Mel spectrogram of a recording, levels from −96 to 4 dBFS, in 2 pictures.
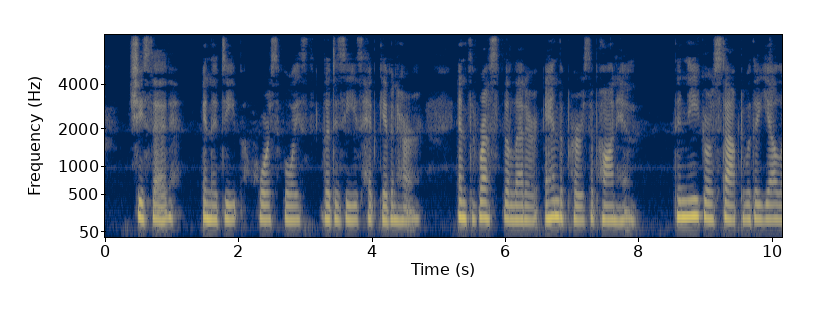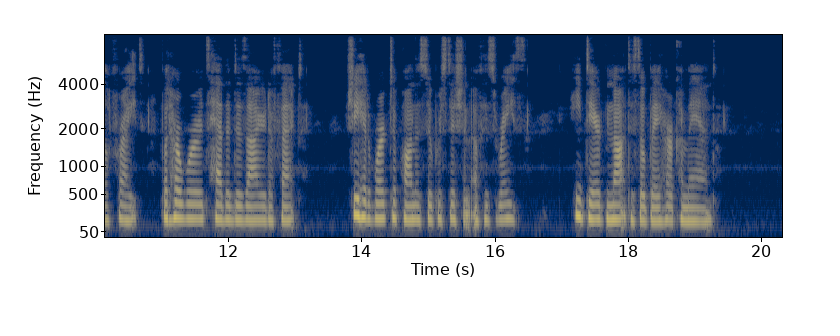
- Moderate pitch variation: No, narrow, 1.8 semitones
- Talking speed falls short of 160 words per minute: Yes, average, 150 wpm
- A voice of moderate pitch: Yes, medium, 175 Hz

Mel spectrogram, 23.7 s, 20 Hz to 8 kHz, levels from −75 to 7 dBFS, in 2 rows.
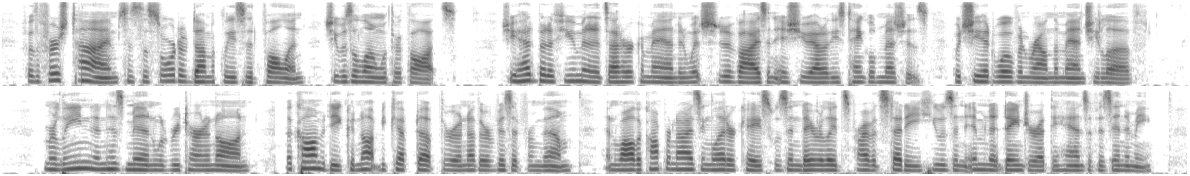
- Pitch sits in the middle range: Yes, medium, 175 Hz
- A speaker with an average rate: No, fast, 220 wpm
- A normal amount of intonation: No, narrow, 2.2 semitones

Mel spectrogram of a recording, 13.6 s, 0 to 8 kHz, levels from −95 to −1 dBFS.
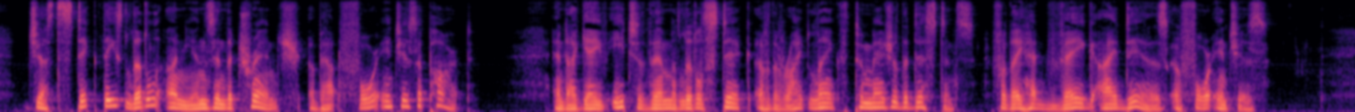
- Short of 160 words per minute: No, average, 165 wpm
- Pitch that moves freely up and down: No, average, 4.5 semitones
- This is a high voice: No, low, 115 Hz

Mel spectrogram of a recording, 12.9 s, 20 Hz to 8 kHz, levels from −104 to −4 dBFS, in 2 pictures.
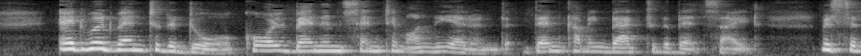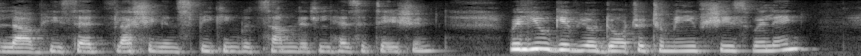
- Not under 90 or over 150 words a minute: No, average, 190 wpm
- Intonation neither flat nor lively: Yes, average, 3.2 semitones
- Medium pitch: No, high, 215 Hz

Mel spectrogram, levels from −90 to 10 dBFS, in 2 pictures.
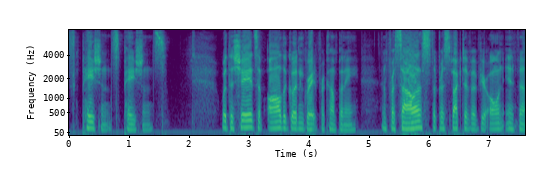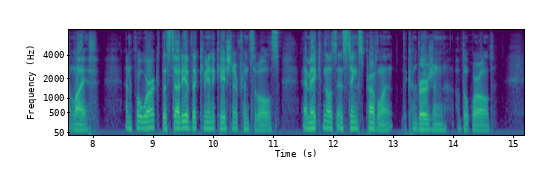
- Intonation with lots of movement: No, average, 3.4 semitones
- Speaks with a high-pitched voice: No, low, 125 Hz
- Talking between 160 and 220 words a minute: Yes, average, 170 wpm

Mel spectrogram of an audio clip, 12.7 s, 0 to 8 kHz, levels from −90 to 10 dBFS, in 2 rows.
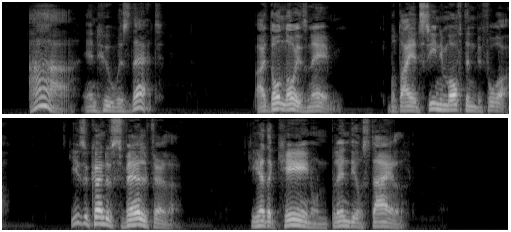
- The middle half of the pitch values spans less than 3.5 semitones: No, average, 4.7 semitones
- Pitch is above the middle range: No, low, 120 Hz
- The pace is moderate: Yes, average, 150 wpm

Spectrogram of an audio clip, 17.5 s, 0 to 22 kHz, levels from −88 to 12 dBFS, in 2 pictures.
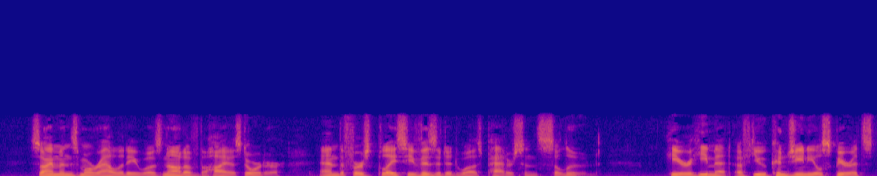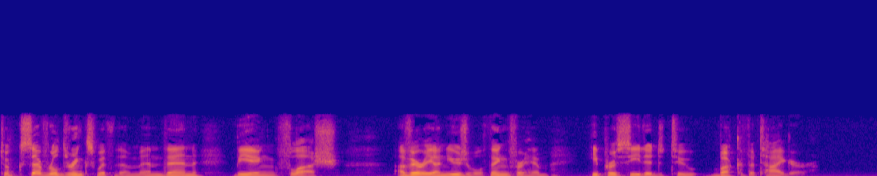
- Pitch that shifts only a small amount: No, average, 3.6 semitones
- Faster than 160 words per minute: No, average, 155 wpm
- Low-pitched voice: Yes, low, 115 Hz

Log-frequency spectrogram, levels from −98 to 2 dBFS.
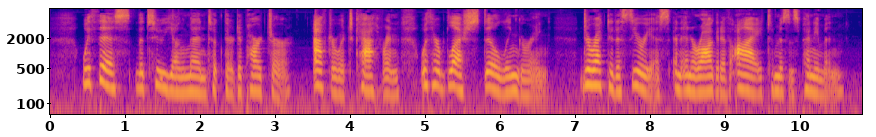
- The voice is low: No, medium, 180 Hz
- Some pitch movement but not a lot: Yes, average, 3.7 semitones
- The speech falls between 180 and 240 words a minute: No, average, 145 wpm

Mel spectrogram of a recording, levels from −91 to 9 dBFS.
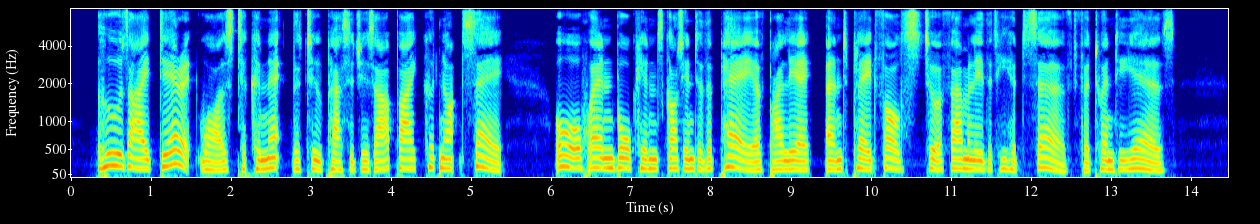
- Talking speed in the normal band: Yes, average, 150 wpm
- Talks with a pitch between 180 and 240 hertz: No, medium, 160 Hz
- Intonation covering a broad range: No, average, 2.7 semitones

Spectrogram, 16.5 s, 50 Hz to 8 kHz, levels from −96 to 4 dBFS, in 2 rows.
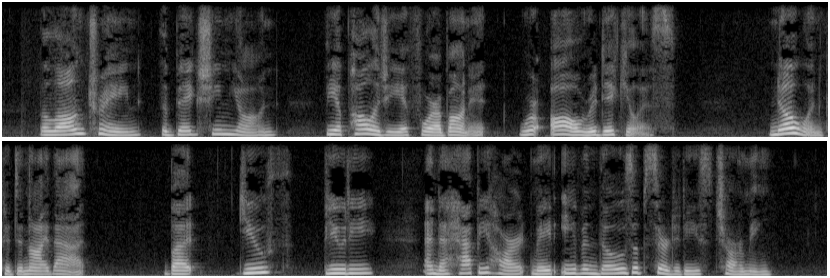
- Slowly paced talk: Yes, slow, 115 wpm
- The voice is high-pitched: Yes, high, 215 Hz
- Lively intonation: No, average, 3.7 semitones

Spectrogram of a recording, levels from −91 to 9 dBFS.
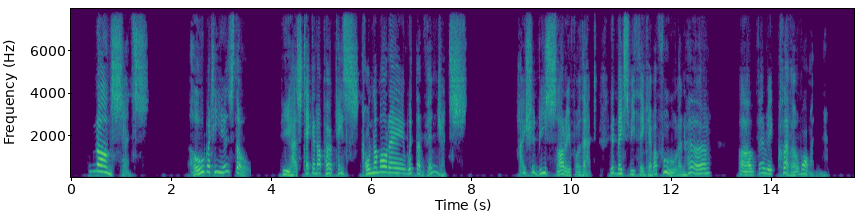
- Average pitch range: No, wide, 8.5 semitones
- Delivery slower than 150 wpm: Yes, average, 140 wpm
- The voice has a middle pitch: No, high, 200 Hz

